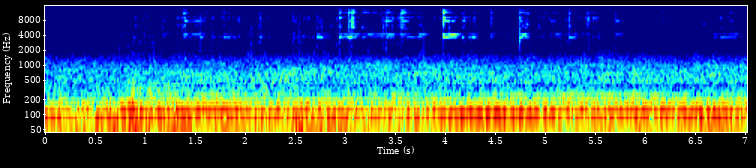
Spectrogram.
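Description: Light metallic jingling and tinkling, irregular and scattered, over a steady low hum.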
